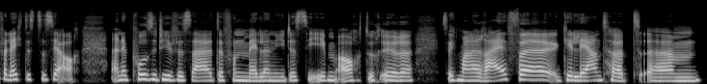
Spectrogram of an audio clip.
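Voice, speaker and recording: A woman speaks as a podcast host in an interview. Her voice sits at a medium pitch, and she phrases things in a measured, tentative way. The sound is dry and free of room echo.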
